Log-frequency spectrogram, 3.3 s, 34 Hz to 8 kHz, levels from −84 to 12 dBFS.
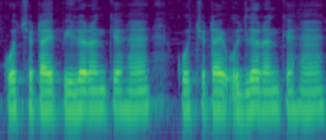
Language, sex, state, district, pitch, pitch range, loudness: Hindi, male, Jharkhand, Garhwa, 115 Hz, 115-120 Hz, -17 LUFS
